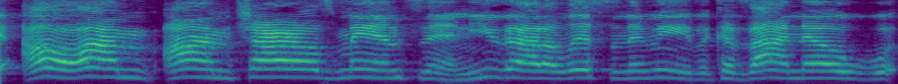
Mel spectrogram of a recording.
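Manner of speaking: high, slow, dim-witted rural drawl. Imitating Charles Manson for the episode: dumb hillbilly Charles Manson voice. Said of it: "him sounding like some dumb hillbilly".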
